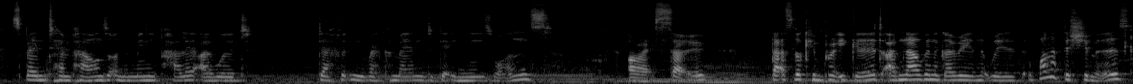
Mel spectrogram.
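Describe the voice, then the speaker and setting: Brief: British woman beauty vlogger, mid-pitched, chatty and rambling, voice slightly husky, recorded at home. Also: a little hiss or hum. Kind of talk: casual makeup tutorial chat.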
